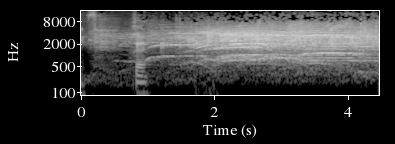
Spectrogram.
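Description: An audience cheers and whistles.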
